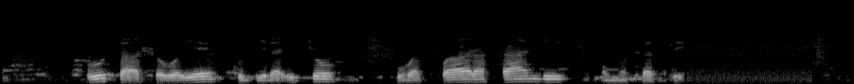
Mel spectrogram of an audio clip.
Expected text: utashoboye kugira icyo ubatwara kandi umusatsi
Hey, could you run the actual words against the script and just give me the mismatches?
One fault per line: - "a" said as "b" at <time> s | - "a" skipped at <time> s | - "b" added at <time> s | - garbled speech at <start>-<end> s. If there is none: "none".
none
